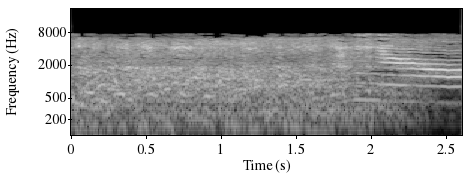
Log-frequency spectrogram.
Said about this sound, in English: Well, it's a kitty cat. Oh. Isn't he cute?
